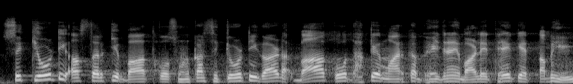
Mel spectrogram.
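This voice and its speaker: A man's voice: mid-range voice, moderate pace, in a large hall, highs cut off, faint music behind. A man with a Haryanvi accent narrating an audio drama in a dramatic scripted storytelling style.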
